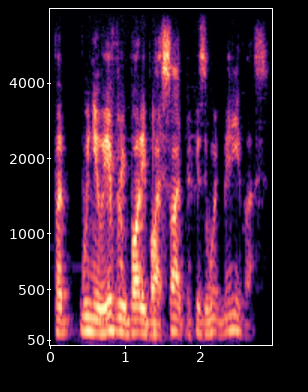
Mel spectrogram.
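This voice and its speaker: A man's voice: medium pitch, fast, dark tone, husky. A man in his sixties with a New Zealand accent, reminiscing in a rambling, matter-of-fact way as an interview guest. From South Auckland, New Zealand. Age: 60s. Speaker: guest, lawyer and community advocate. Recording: muffled, dull sound with music behind.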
